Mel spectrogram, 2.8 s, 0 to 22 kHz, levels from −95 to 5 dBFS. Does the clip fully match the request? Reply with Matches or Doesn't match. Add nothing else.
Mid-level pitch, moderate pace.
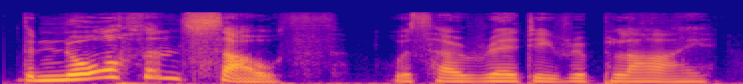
Matches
